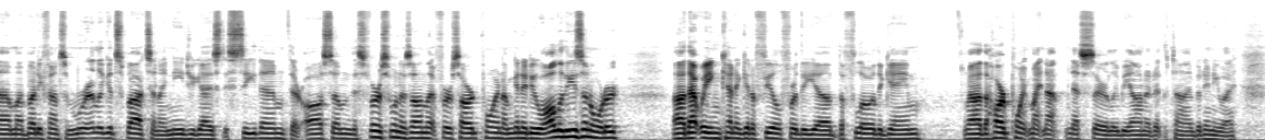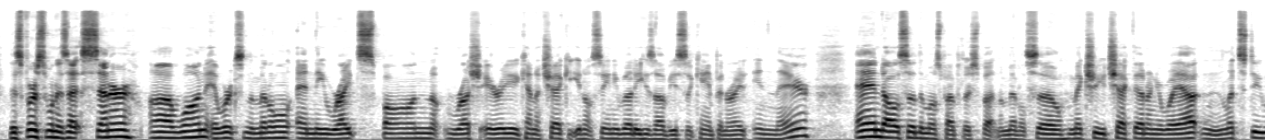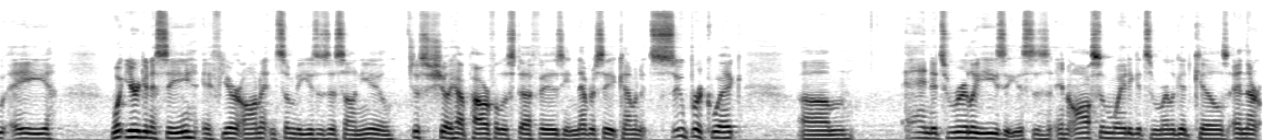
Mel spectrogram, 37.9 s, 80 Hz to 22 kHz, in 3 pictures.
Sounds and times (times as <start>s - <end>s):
Speech: 0.0s - 37.9s.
